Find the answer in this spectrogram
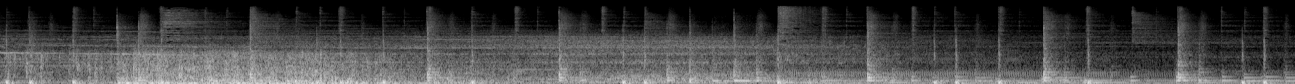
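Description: Instrumental rock music led by a drum kit, with bass and electric guitar. A held guitar note at the start gives way to a louder, denser passage from about a second in, then steady kick and snare hits carry on.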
